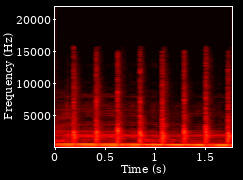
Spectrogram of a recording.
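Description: Welcoming applause at a show for a golf company's general manager: about eight quick, evenly spaced claps in a steady rhythm, each sharp and bright, over a sustained low musical tone that hums underneath throughout, with no one speaking.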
